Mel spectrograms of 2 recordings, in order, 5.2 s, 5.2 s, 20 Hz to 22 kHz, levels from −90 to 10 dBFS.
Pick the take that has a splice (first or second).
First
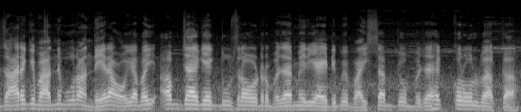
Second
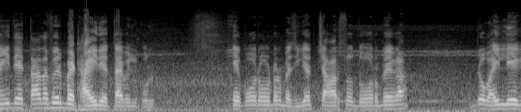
second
